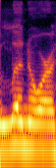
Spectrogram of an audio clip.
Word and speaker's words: Lenoir: Tennessee River and into Lenor city which is Lenoir is how they spell it like the the French the black Lenoir the color and um there's not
